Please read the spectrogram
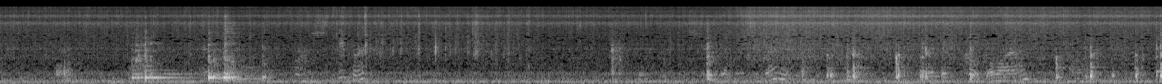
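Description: Chopped red long beans and onions sizzling steadily in a nonstick frying pan, with a few knocks about two seconds in. From about seven seconds in, a wooden spatula stirs and scrapes the pan in quick clatters, and the sizzle grows a little louder.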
